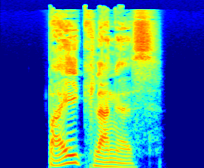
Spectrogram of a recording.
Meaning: genitive of Beiklang
- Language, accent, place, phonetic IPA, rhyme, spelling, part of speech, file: German, Germany, Berlin, [ˈbaɪ̯ˌklaŋəs], -aɪ̯klaŋəs, Beiklanges, noun, De-Beiklanges.ogg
